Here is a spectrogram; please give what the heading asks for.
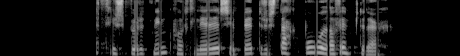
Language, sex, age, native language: Icelandic, female, 30-39, Icelandic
